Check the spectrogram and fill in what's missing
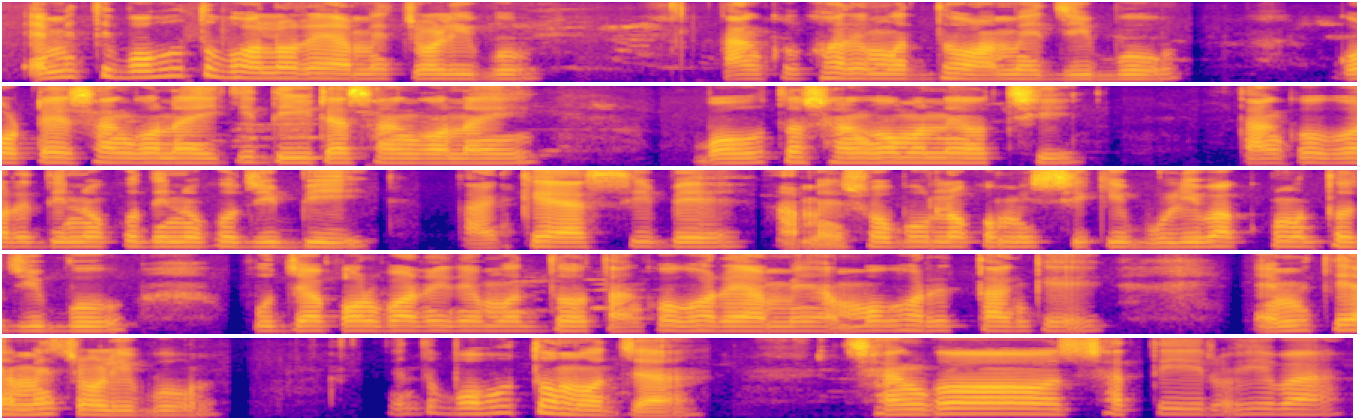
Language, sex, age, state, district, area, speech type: Odia, female, 45-60, Odisha, Malkangiri, urban, spontaneous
